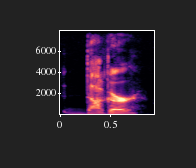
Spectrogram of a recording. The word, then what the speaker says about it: Duggar: Next on the docket, Josh Duggar rhymes with hugger.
